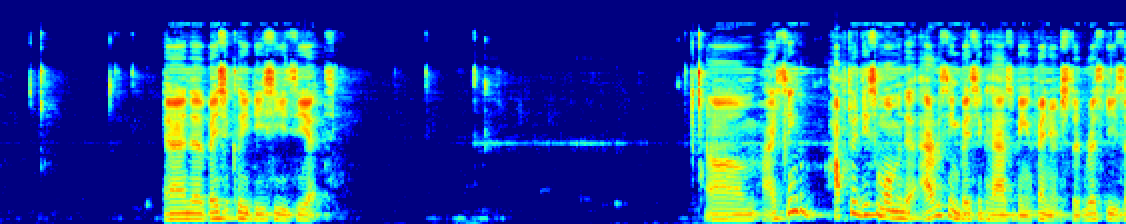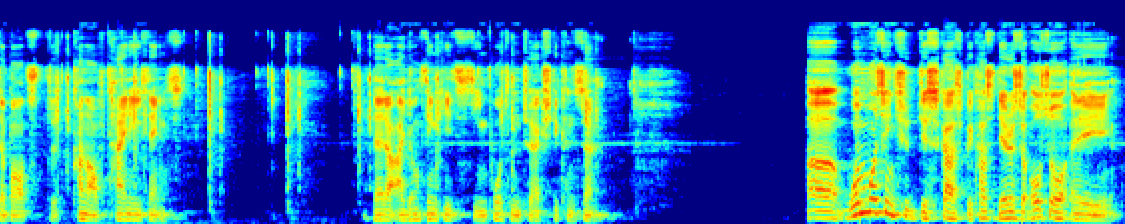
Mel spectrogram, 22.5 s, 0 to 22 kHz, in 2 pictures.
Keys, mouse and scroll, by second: 1.3-2.4 drag, 2.4-2.9 scroll down 2, 2.9 scroll down 1, 3.0-4.2 middle drag, 4.2 click, 7.9-11.1 shift+middle drag, 11.1 click, 11.8-17.1 typing, 12.3 click, 13.1 click, 13.8 click, 14.6 click, 15.3 click, 16.0 click, 16.9 click, 19.5-21.1 middle drag, 21.1 click.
